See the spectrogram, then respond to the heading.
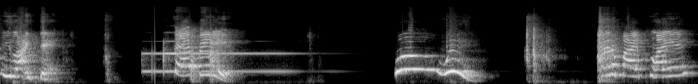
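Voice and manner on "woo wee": excited high whoop; high woo-wee. Real, not acted. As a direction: whoop it like you're fired up. Excited exclamation.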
